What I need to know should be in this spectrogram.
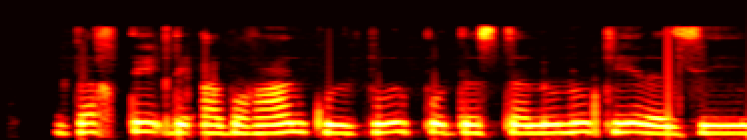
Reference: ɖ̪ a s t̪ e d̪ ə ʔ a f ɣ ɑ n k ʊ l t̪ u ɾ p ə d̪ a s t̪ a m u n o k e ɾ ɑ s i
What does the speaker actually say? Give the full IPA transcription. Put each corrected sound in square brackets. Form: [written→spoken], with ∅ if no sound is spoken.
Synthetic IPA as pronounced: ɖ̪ a [s→x] t̪ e d̪ ə ʔ a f ɣ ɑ n k ʊ l t̪ u ɾ p ə d̪ a s t̪ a [m→n] u n o k e ɾ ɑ [s→z] i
